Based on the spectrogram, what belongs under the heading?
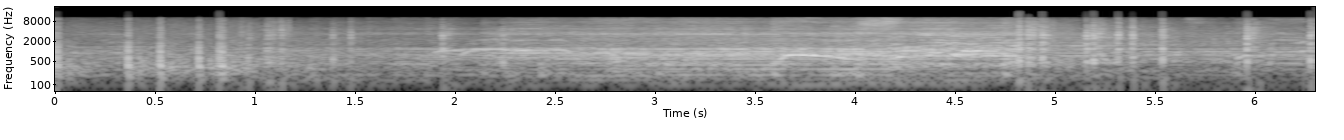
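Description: Aerial fireworks going off: a rapid run of sharp pops and crackles, then from about two seconds in louder music plays over them, with more pops near the end.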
